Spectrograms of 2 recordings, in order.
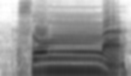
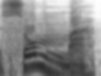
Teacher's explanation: Jangan sampai huruf sa ini terganti dengan huruf sin. Maka misalkan terdengar bunyi summa, nah ini maka dia berubah menggantikan antara sa dan sin, ya, maka dia akan berubah maknanya.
